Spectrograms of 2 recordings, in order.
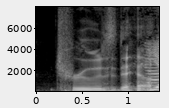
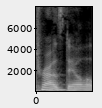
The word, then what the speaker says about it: Truesdale: But, and I noticed in your bio, it says in parentheses, pronounced Truesdale. – Yeah. – Trooz. – Yeah, we get Trousdale a lot.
